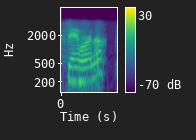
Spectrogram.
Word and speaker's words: Smyrna: How do you pronounce that part of Georgia? – That's Smyrna. Smyrna, Georgia.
